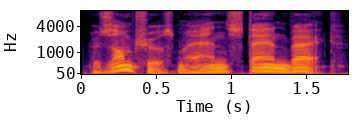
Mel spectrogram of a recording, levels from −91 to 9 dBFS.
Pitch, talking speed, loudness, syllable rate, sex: 105 Hz, 135 wpm, -16 LUFS, 3.6 syllables/s, male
